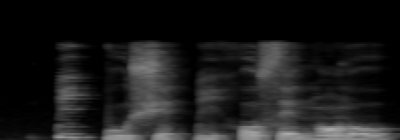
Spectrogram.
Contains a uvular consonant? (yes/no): no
